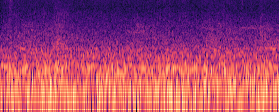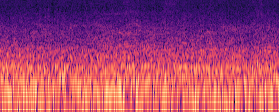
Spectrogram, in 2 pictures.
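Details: At a hive entrance, many honey bees fill the air with a steady, low droning hum of wingbeats.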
